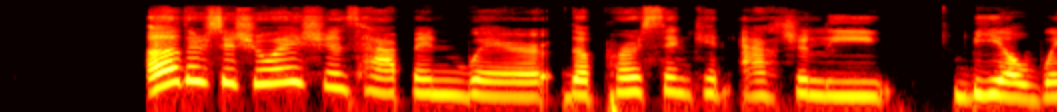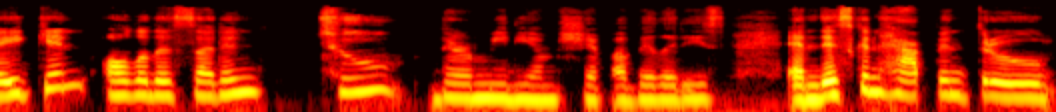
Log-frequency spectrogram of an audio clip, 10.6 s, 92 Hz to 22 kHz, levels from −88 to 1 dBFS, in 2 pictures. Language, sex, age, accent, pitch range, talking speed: English, female, 20-39, American, 190-265 Hz, 130 wpm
